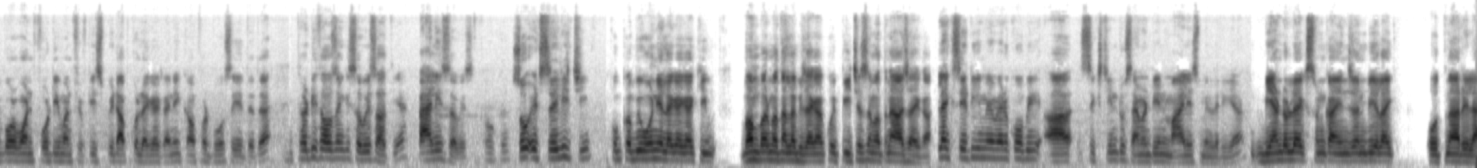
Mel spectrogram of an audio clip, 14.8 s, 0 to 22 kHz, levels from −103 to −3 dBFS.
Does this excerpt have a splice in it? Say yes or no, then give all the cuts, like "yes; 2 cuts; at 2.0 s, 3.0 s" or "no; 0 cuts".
yes; 4 cuts; at 2.9 s, 6.2 s, 9.3 s, 12.6 s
